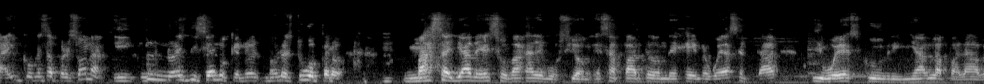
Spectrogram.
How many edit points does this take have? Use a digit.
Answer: 2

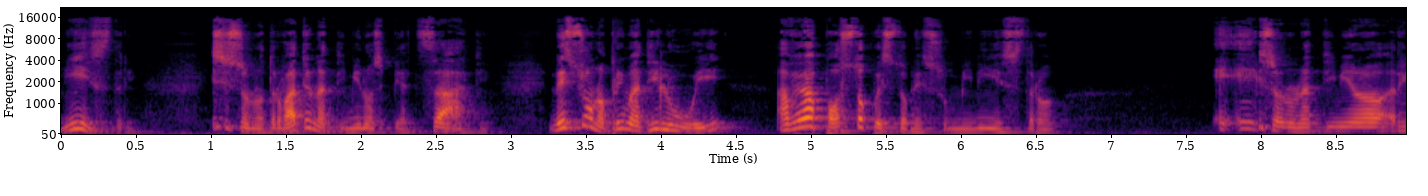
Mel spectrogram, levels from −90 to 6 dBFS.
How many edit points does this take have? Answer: 3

